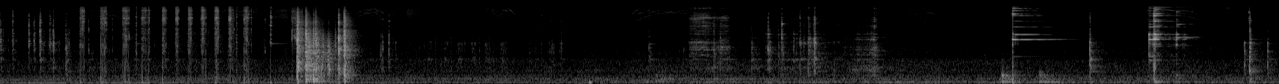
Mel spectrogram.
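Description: Socket ratchet clicking in a quick, even run as an exhaust flange nut is loosened, then a short loud rattle about three seconds in. Scattered metal clinks and taps follow as the exhaust header pipe is handled, with a couple of ringing clinks near the end.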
